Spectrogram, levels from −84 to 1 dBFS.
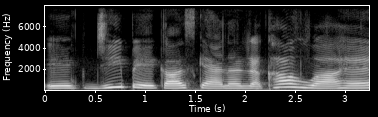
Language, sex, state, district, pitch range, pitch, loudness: Hindi, female, Jharkhand, Ranchi, 205-240 Hz, 215 Hz, -15 LUFS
